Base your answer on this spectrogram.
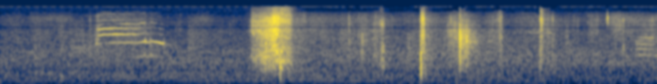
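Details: Kitten distress calls: a brief, faint, high harmonic mew rising then dropping, followed by a sudden louder broadband burst and several soft clicks and rustles against quiet background hiss.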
